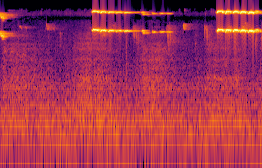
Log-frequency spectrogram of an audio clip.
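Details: In a January woodland in Moscow Region, wild long-tailed tits utter long, thin, high-pitched sustained notes with slight wavers, separated by quiet gaps, near the Zvenigorod Biological Station.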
